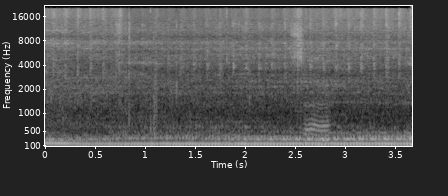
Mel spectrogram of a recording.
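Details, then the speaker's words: 1995 Suzuki Sierra/Samurai with G13B GTi engine conversion at idle: light, fairly regular valvetrain tick about three per second; owner suspects lifters and hopes an oil additive quiets it. "it's a little noisy. Yeah, so hopefully that sound of the lifters stops."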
